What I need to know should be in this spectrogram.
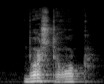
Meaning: a type of long shirt covering the entire torso down to the thighs
- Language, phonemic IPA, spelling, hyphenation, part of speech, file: Dutch, /ˈbɔrst.rɔk/, borstrok, borst‧rok, noun, Nl-borstrok.ogg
